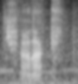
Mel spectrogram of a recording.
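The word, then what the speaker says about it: Çanakkale: And this is the little walkway street that we stayed on last night in Canakkale, I think it's pronounced, by the sea near the Dardanelles, where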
